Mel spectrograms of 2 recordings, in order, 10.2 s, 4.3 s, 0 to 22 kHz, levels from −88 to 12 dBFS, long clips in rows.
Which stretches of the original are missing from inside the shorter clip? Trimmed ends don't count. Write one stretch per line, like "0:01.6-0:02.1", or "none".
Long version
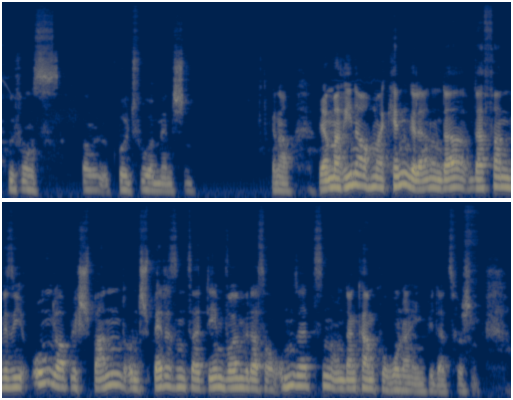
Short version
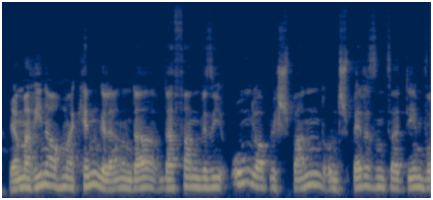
none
